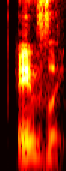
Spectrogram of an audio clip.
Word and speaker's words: Ainsley: L- like the Aisley Earhardt interview. Did I say her name right? – Ainsley.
